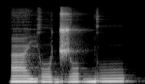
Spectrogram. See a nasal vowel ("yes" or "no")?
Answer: yes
